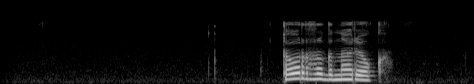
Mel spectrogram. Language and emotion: Russian, neutral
